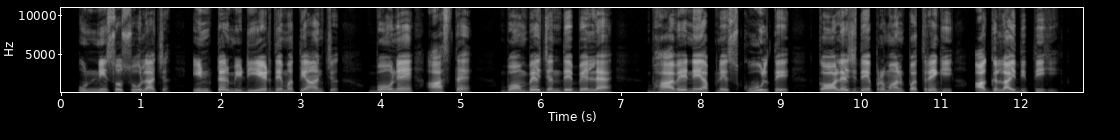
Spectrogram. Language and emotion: Dogri, neutral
